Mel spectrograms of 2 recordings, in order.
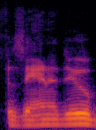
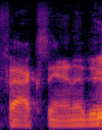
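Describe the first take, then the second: First: The middle consonant is sounded as z. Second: The middle consonant is sounded as ks. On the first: This is the pronunciation learned as the intended one. "I say Fazanadu just because like I learned that it was Fazanadu" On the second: This is the pronunciation commonly used growing up. "growing up we all said Faxanadu"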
